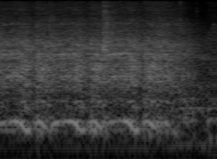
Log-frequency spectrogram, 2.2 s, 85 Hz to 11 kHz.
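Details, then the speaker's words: Porsche 911 first startup, possibly short of fuel; starter spins the engine with even compression pulses about four per second and a harsh whirring overtone; abnormal cranking noise, cause unclear. "it's cranking did you hear that oh what was it it s it didn't sound like that when we at"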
